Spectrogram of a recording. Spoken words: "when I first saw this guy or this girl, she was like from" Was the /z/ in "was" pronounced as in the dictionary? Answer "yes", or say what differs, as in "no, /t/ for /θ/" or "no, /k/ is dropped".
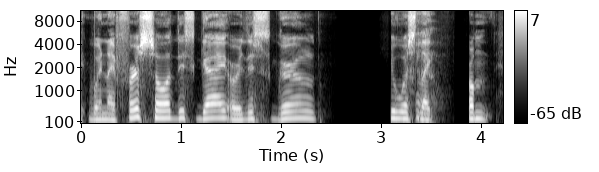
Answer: no, /s/ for /z/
